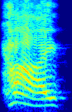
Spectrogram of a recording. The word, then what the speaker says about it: chi: Remember that kai rhymes with i and it sounds like sky without the s.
